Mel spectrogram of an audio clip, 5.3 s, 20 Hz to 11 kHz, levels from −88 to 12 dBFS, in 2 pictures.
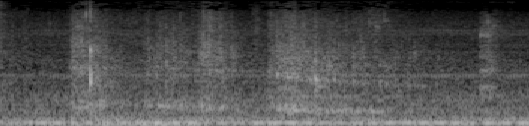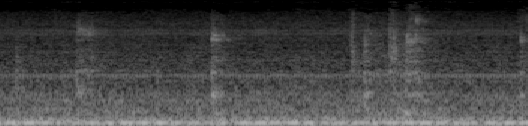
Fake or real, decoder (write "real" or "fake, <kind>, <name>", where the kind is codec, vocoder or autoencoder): real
